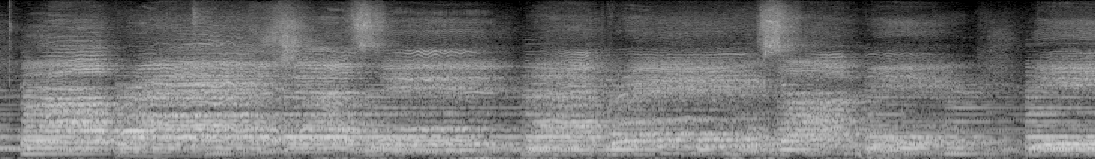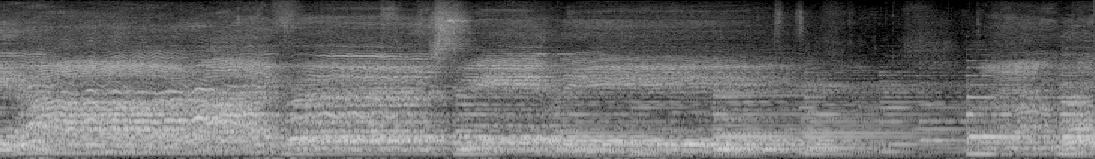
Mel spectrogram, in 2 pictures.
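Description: A small vocal group of a man and two women singing a slow song in harmony through microphones, accompanied by grand piano, with short breaks between phrases.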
